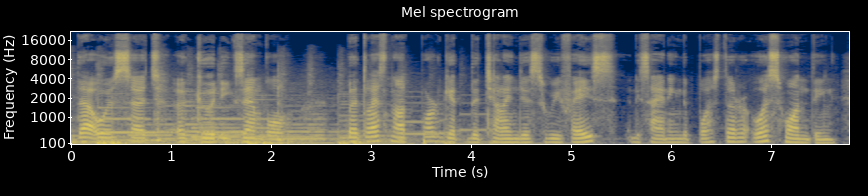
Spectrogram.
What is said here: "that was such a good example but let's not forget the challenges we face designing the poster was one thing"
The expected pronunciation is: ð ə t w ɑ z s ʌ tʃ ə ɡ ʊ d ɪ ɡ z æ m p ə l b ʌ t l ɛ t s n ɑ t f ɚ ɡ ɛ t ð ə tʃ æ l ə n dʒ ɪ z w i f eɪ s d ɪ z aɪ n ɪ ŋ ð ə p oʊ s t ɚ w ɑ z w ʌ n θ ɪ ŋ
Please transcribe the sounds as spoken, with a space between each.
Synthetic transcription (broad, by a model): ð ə t w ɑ s ʌ tʃ ə ɡ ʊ d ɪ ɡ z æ m p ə l b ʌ t l ɛ t s n ɑ t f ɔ ɡ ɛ t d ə tʃ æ l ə n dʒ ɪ s w i f eɪ s d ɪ s aɪ n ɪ ŋ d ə p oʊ s t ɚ w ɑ s w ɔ n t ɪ ŋ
